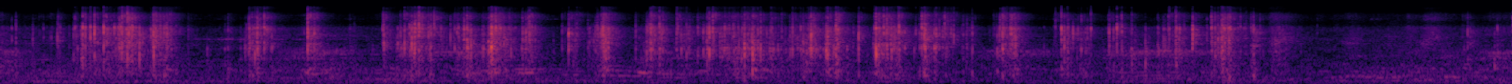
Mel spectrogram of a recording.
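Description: Small parts click and rattle as a man handles them.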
